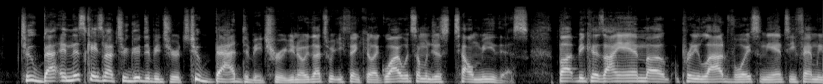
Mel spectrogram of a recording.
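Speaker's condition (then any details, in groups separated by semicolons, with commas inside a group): No condition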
